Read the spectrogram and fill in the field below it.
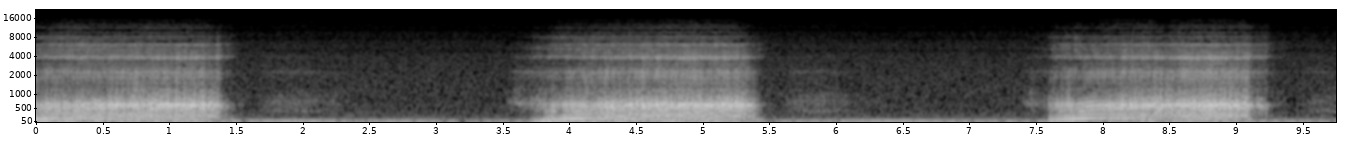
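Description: Three long, rattling snores on the in-breath, each about a second and a half, separated by quiet out-breaths, roughly 15 breaths a minute.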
